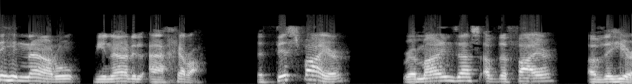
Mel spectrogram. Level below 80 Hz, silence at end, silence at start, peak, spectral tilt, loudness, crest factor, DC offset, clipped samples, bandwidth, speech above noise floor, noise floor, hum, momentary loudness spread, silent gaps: -44 dBFS; 0 s; 0 s; 0 dBFS; -6 dB/octave; -10 LUFS; 10 dB; under 0.1%; 2%; 11 kHz; 72 dB; -81 dBFS; none; 8 LU; none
